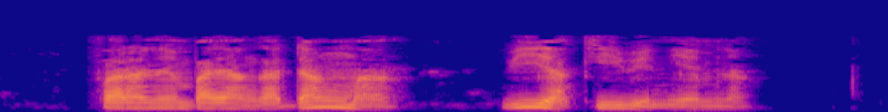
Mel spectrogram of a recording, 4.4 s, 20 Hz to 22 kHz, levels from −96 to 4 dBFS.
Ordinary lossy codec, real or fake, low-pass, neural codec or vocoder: MP3, 24 kbps; real; 7.2 kHz; none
